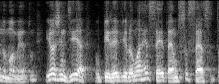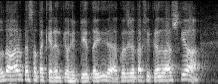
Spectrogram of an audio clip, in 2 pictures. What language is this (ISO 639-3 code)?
por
